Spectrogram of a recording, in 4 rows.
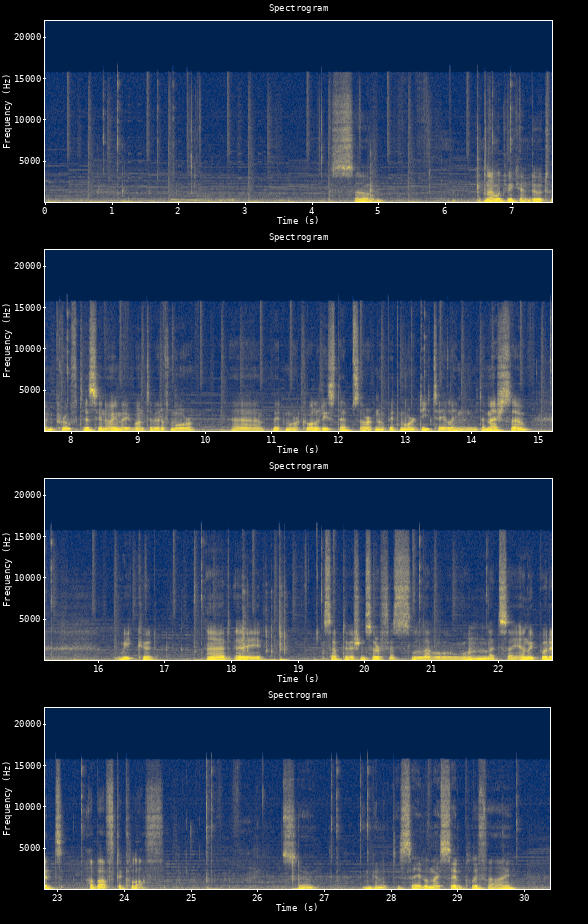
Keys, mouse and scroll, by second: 0.6 alt+drag, 1.4 alt+middle drag, 6.2 space, 6.5 click, 7.6 click, 12.8 alt+middle drag, 15.0-19.2 drag, 20.5 click, 21.6-23.2 drag, 27.3 click, 29.6-30.3 alt+drag.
